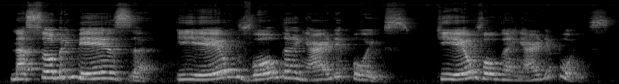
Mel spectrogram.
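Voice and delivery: put-on slow, emphatic reading to children; story read-aloud. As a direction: read it out word by word for pupils. Reads comic aloud to pupils.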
